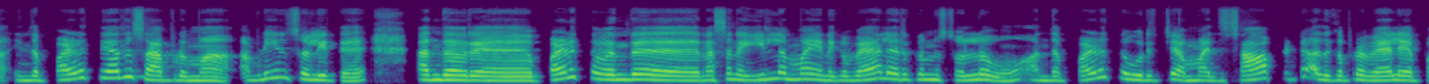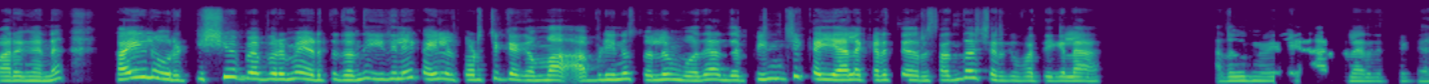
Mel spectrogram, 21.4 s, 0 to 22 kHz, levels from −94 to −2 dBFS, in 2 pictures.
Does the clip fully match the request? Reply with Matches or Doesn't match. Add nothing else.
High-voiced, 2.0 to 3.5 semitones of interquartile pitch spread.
Doesn't match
